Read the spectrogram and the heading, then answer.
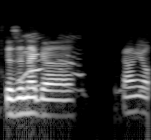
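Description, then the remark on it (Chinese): A speaker's young child lets out a loud, wavering, bleat-like cry in two bursts separated by a short pause, while an adult briefly speaks. “对不起，我小孩子有点吵。”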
